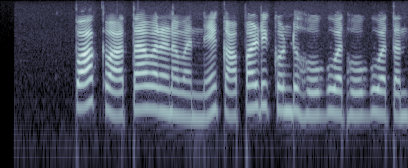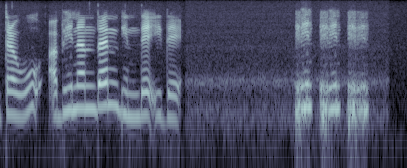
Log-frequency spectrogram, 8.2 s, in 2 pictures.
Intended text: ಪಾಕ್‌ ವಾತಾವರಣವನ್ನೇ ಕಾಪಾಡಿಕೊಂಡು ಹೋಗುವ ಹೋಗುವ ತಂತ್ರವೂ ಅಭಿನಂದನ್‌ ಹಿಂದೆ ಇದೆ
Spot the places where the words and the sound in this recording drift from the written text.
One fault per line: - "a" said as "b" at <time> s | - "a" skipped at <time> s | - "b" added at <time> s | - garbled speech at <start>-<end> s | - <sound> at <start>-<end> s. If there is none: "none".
- laugh at 7.0-7.8 s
